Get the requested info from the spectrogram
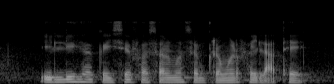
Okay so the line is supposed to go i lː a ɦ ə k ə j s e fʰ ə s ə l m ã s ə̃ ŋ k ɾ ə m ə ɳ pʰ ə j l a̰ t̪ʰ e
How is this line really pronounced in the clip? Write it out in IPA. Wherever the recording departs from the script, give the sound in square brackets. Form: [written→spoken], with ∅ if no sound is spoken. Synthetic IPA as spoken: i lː [a→i] ɦ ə k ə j s e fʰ ə s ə l m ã s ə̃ ŋ k ɾ ə m ə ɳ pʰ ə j l a̰ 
